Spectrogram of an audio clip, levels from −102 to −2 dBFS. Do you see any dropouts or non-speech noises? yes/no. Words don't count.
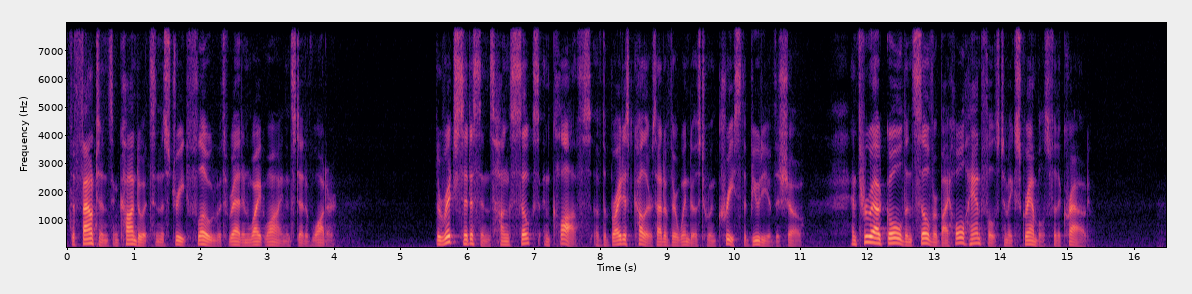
no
